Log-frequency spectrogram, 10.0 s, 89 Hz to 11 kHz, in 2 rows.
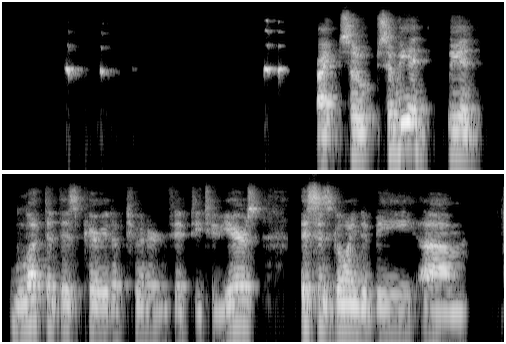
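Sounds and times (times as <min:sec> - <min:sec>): marker squeaking on whiteboard: 0:00.6 - 0:01.2, 0:02.6 - 0:03.0.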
